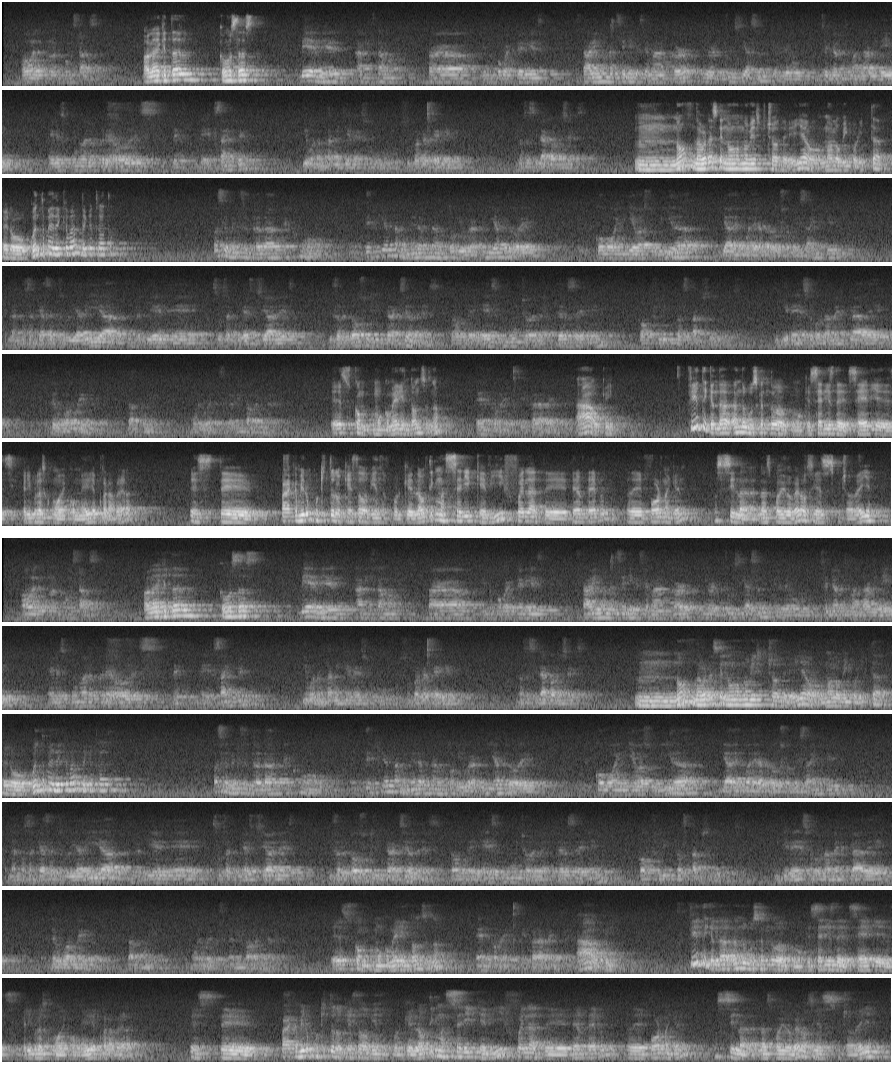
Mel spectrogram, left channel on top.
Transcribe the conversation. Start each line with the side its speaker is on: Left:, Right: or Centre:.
Right: Hola Fernando, ¿cómo estás?
Left: Hola, ¿qué tal? ¿Cómo estás?
Right: Bien, bien, aquí estamos. Estaba viendo un poco de series. Estaba viendo una serie que se llama Curb Your Enthusiasm, que es de un señor que se llama Larry David. Él es uno de los creadores de, de Seinfeld y bueno, también tiene su, su propia serie. No sé si la conoces.
Left: Mm, no, la verdad es que no, no había escuchado de ella o no lo ubico ahorita, pero cuéntame de qué va, de qué trata.
Right: Básicamente se trata, es como, eh, de cierta manera, una autobiografía, pero de cómo él lleva su vida ya después de la producción de Seinfeld las cosas que hace en su día a día, cómo se entretiene, sus actividades sociales y sobre todo sus interacciones, donde es mucho de meterse en conflictos absurdos. Y tiene eso con una mezcla de, de humor negro. Está muy, muy buena, es una de mis favoritas.
Left: Es como, como comedia entonces, ¿no?
Right: Es de comedia, sí, es para reírte.
Left: Ah, ok. Fíjate que anda- ando buscando como que series de series, películas como de comedia para ver, este, para cambiar un poquito lo que he estado viendo, porque la última serie que vi fue la de Daredevil, la de Born Again. No sé si la, la has podido ver o si has escuchado de ella.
